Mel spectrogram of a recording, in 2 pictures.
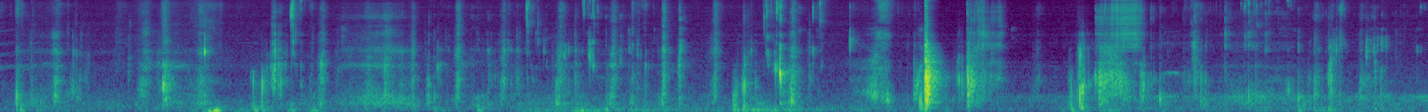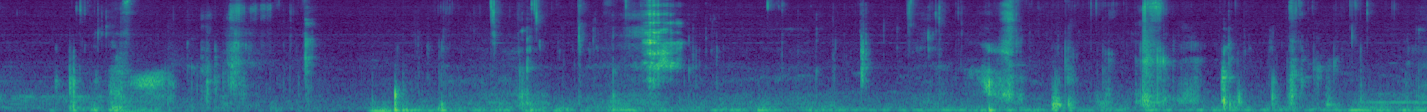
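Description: Close-miked eating sounds: biting and chewing boiled beef khinkali dumplings with red sauce, with many irregular wet mouth clicks and smacks.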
